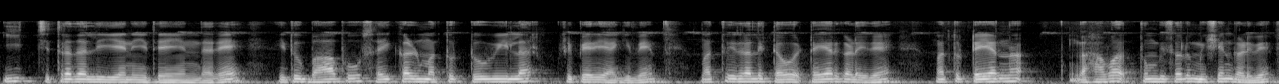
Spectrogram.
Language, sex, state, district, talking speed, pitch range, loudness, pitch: Kannada, male, Karnataka, Gulbarga, 105 wpm, 110-130 Hz, -16 LUFS, 120 Hz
